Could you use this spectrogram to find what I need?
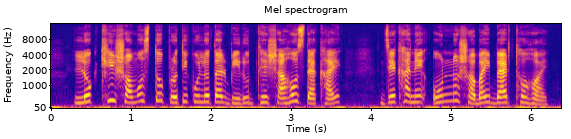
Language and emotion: Bengali, neutral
